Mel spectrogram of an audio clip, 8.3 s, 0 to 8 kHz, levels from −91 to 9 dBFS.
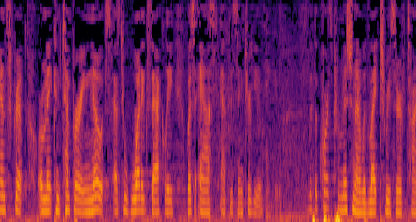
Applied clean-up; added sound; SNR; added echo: none; none; none; none.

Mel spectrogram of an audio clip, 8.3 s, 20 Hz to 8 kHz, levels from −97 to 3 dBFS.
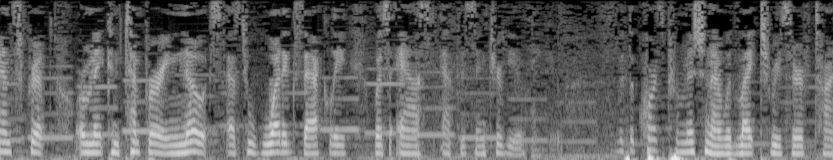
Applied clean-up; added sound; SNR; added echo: none; Wind instrument, woodwind instrument; 18 dB; none.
